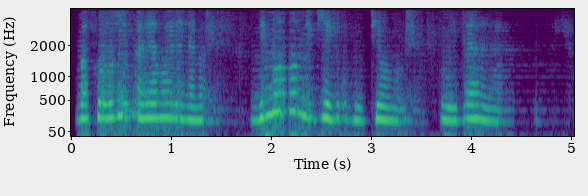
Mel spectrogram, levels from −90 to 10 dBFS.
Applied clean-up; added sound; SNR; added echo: neural separator model SepFormer WHAMR!.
